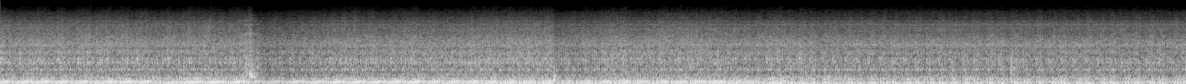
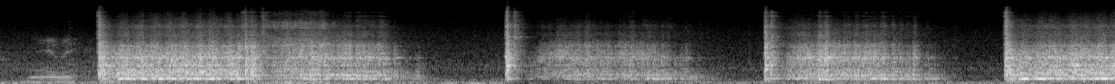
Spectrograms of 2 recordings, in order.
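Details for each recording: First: 1937 Morris 8, 918cc pre-war engine, first start during recommissioning on choke with fuel added to resealed carburettor: steady low idle with even, slightly loping beat, no knocks or squeals; running cleanly, oil pressure rising to about 60-75 psi. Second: 1937 Morris 8, 918cc pre-war engine being recommissioned, carburettor resealed, battery charged: repeated bursts of steady starter churning, no catch; owner thinks diesel put down the bores oiled up the plugs; cranks but no start.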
